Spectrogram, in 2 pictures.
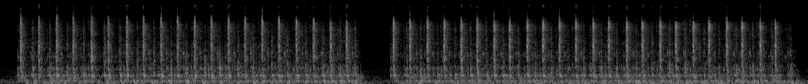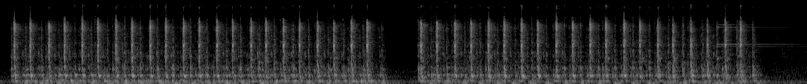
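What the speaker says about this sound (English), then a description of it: "I was able to type all the letters on one line because it has Elite typeface" Rapid, even clacking of keys on a 1952 Royal HHE vintage desktop typewriter, four long runs of close, crisp strikes separated by short pauses, each run ending with a carriage return.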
